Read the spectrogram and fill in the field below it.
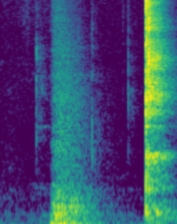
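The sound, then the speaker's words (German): A second beer being opened: a dull thump, then a sudden bright hiss of releasing pressure that carries on to the end. No one speaks. “Ich habe hab, hab mir direkt mal die zweite Hülse aufgemacht.”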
